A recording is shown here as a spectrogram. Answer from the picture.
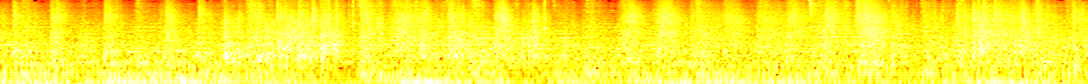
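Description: Loud, driving action film score with dense, rapid percussion hits over a heavy low rumble.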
